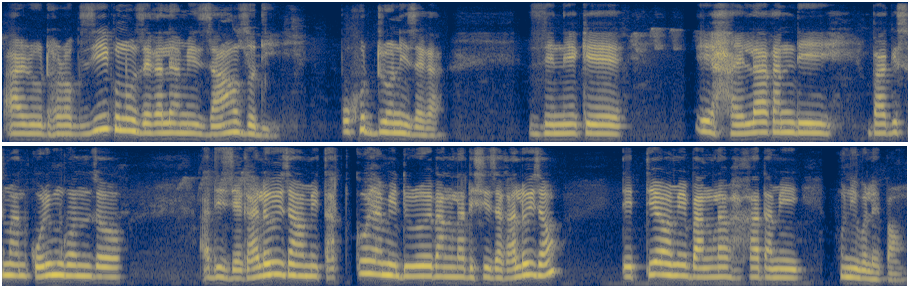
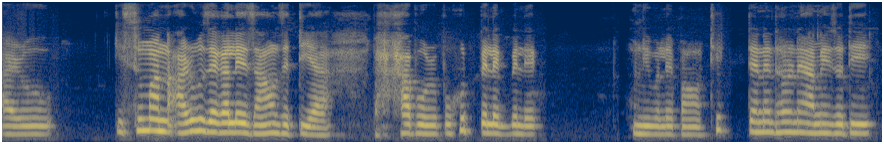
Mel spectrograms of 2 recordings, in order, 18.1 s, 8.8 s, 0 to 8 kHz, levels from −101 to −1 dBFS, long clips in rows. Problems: none marked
